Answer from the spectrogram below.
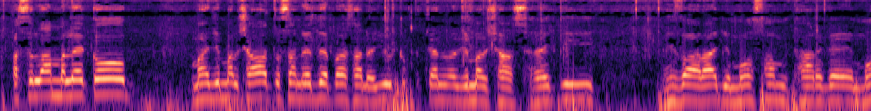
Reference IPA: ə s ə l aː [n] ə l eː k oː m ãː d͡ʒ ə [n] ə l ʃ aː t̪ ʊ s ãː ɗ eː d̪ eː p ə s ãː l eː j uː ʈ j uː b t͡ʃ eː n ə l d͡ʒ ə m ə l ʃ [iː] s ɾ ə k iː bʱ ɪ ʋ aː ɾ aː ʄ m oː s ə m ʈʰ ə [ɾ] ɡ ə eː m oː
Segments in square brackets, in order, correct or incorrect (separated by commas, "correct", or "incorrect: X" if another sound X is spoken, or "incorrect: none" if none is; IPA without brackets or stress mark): incorrect: m, incorrect: m, incorrect: aː, correct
